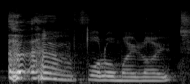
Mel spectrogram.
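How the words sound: It is spoken in a put-on character voice.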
